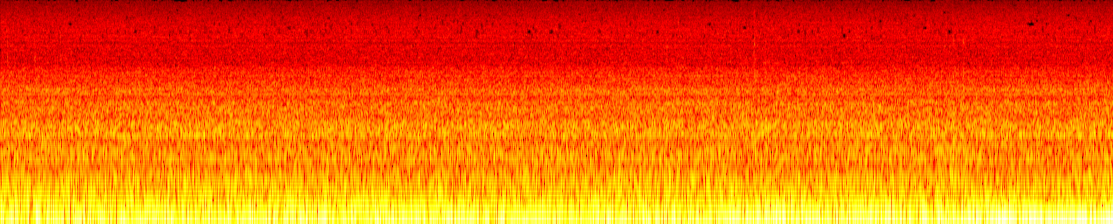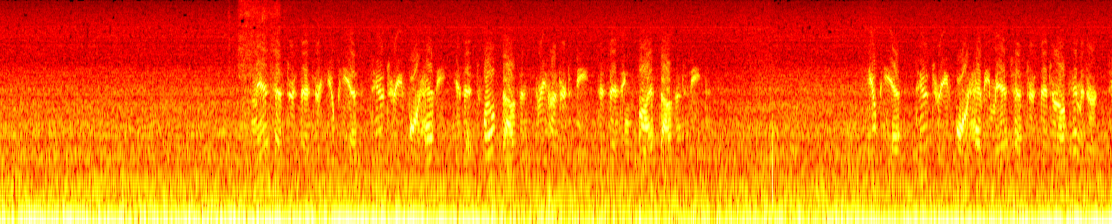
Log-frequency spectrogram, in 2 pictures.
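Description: A jet airliner's engines drone low and steadily.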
